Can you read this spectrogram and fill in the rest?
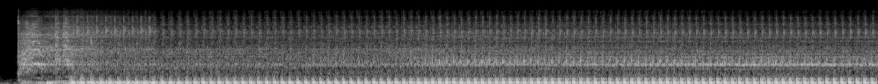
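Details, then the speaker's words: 2004 Honda Rancher 350 ATV after carburetor replacement: the single-cylinder engine starts and idles evenly with a light, steady ticking on top, loose valve clearance that calls for a valve adjustment. "i'm gonna probably end up adjusting the valves on this thing because you could hear it ticking"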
